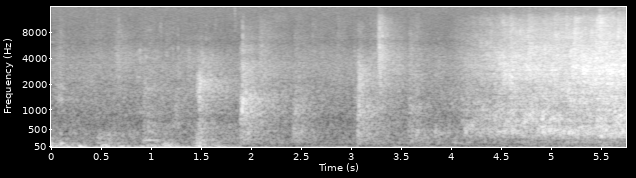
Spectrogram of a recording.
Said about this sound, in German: Was ihr hört, ist Wasser plätschern. Aus einem wunderschönen Brunnen,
